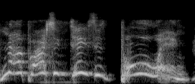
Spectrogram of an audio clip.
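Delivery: put-on high, slow whiny little girl; high, slow bored toddler voice; toddler whine. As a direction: drag it out like a bored three-year-old. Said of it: "And she said".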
